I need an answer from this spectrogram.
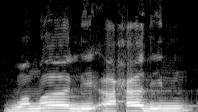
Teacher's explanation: এখানে হা আছে, বড় হা, আওয়াজটা গলা থেকে আনতে হবে।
